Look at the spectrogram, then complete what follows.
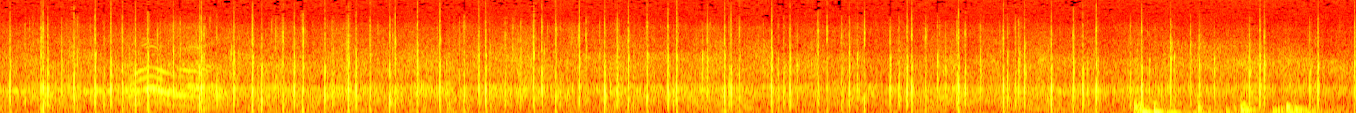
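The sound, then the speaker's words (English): An audience claps their hands in a dense, steady patter of crisp slaps that lasts the whole stretch at an even, moderate loudness, with a faint murmur of voices underneath. “Got a hand clap.”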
